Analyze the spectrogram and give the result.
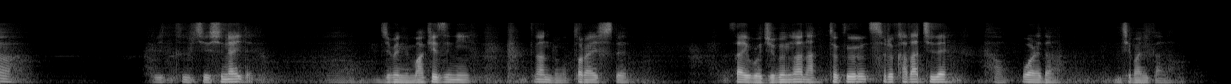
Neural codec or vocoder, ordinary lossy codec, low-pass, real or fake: codec, 16 kHz, about 1 kbps, DyCAST, with the encoder's durations; Opus, 64 kbps; 7.2 kHz; fake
